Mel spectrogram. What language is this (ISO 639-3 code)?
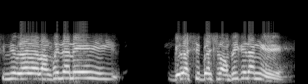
brx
